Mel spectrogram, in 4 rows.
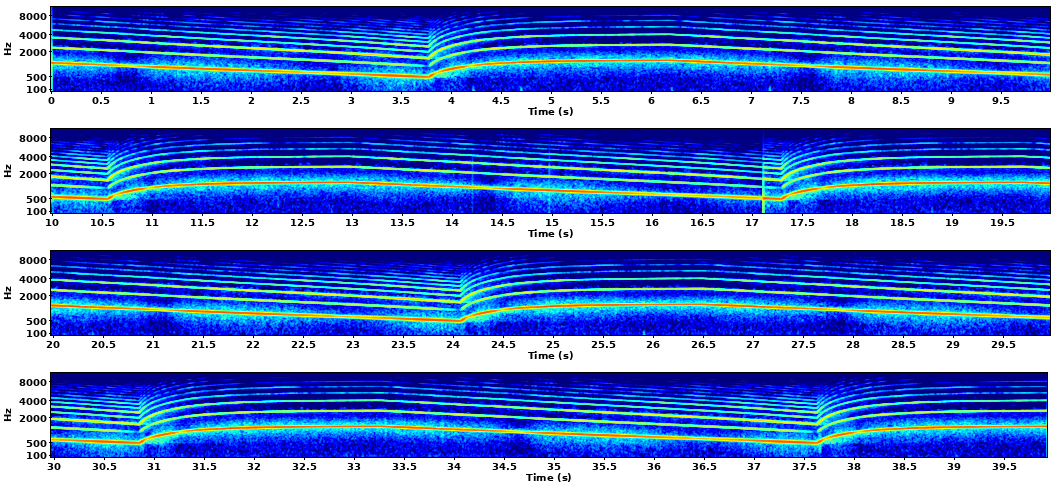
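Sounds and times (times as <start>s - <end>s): ambulance wail siren: 0.0s - 39.9s.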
